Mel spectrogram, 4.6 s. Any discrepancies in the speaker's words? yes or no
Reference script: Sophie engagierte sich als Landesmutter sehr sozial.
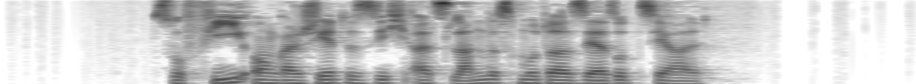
no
